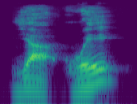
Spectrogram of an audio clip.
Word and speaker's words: Yahweh: Alors que Yahweh, il n'y en a que 2, Yahweh, sujet-verbe, je suis.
